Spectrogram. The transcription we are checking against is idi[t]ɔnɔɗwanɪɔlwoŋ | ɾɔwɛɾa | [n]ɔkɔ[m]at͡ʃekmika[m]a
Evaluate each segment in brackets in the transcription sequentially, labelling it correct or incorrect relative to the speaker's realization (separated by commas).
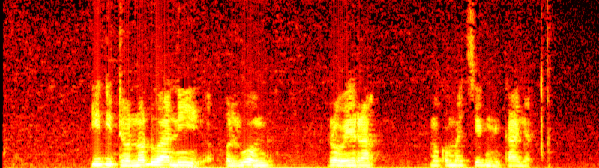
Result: correct, incorrect, correct, incorrect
